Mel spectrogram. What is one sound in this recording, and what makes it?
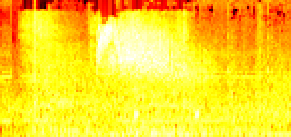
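A lightsaber ignites with a sharp hiss.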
